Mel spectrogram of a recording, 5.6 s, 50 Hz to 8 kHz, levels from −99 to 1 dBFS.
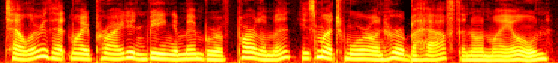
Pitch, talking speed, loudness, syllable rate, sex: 190 Hz, 225 wpm, -15 LUFS, 4.8 syllables/s, female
